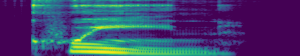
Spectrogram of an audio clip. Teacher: This sound combines the K and W to create a smooth transition which is quite different from many other languages.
